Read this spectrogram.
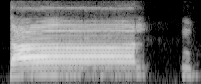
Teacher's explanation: দাল, 3 আলিফ টান দিয়ে পড়তে হবে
